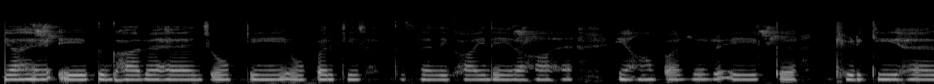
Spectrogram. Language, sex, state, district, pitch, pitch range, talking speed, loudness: Hindi, female, Jharkhand, Jamtara, 225 Hz, 220-225 Hz, 120 wpm, -34 LUFS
